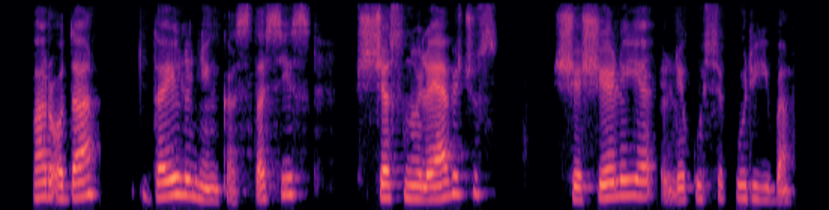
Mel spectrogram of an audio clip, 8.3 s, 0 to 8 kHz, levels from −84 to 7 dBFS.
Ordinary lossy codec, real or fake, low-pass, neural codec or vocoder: AAC, 48 kbps; real; 7.2 kHz; none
